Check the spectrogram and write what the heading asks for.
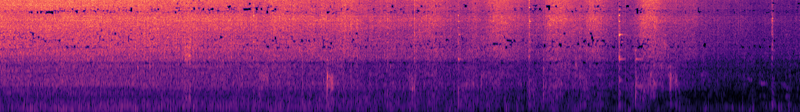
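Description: Cooked dal poured into a hot metal wok of fried cauliflower, sizzling loudly, then stirred with a metal spatula. The sizzle fades over the second half, with a few sharp spatula scrapes against the pan near the end.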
